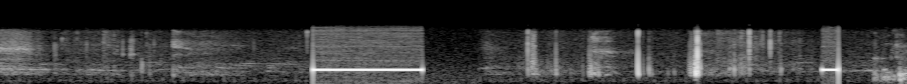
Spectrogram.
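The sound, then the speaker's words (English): A phone call being placed to UFC veteran Zach Cummings: soft clicks and rustling, then a loud, steady mid-pitched ringing tone holds for about a second, followed by more scattered clicks and a brief second burst of the tone. “We're gonna go ahead and give my brother Zach Cummings a call, a tremendous UFC veteran.”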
